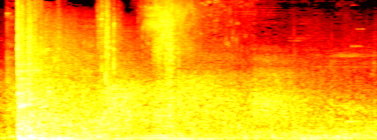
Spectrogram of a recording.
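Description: An energy blast bursts with a loud whoosh.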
